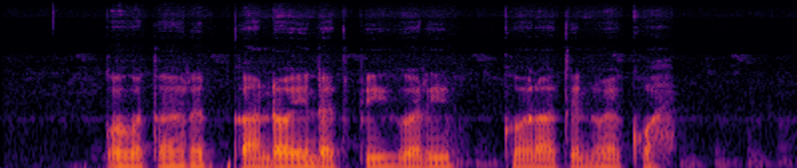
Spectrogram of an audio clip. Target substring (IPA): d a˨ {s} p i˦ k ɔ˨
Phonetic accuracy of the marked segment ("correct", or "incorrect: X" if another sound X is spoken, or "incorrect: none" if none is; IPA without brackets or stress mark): incorrect: t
